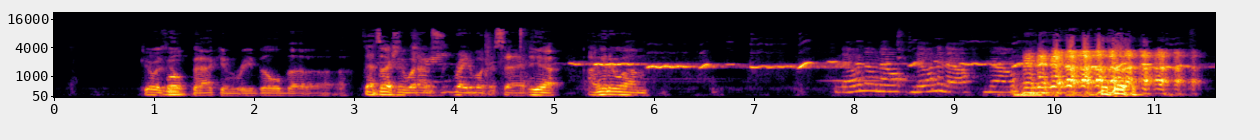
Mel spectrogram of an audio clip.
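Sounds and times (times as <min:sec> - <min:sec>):
speech: 0:00.9 - 0:06.0, 0:07.9 - 0:11.5
people laughing: 0:01.1 - 0:05.9, 0:09.5 - 0:11.5
whistled melody playing as video game tavern music: 0:03.2 - 0:11.5.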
